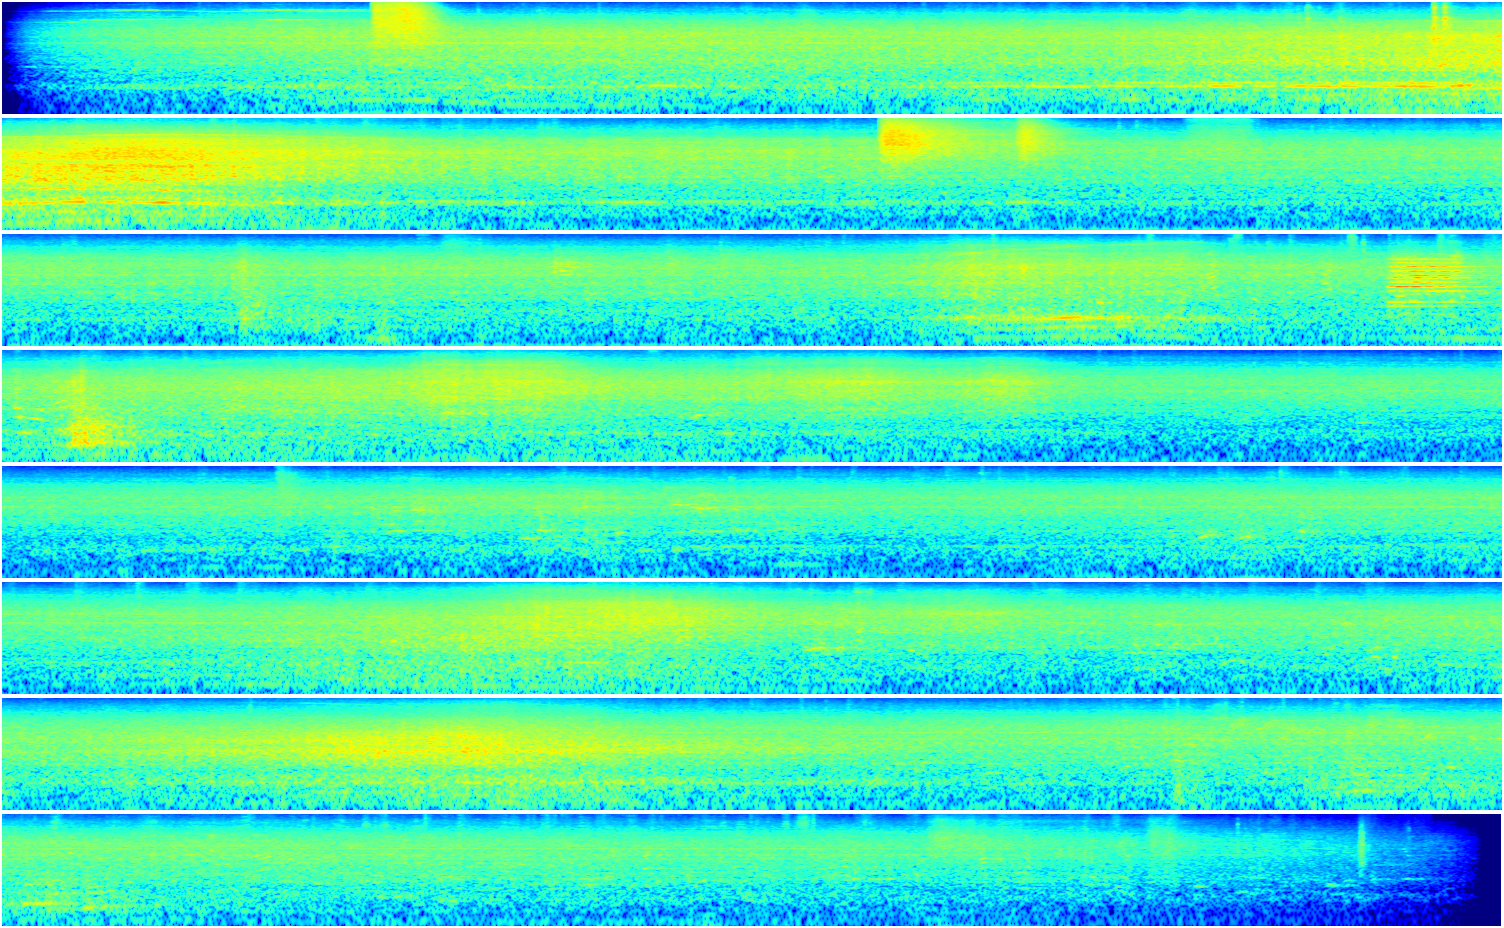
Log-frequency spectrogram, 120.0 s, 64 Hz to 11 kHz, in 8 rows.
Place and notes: Donegall Pl, Belfast, UK - Queens Arcade
Recording in a common space of shoppers, local buses driving in peak times of traffic, fewer people in the area, and space becomes much quieter. Beginning of Lockdown 2 in Belfast.
16 October 2020, ~18:00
